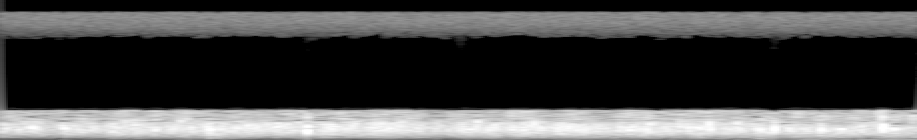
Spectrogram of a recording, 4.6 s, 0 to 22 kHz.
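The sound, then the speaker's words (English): A church crowd claps steadily for several seconds for the pastor and his wife celebrating 40 years of marriage, a dense, even wash of many hands with no pauses and no voices standing out above it. “Let's give it up for them.”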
